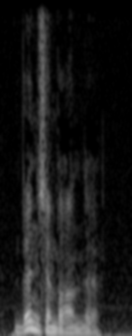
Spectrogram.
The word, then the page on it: bunsenbrander: Dutch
